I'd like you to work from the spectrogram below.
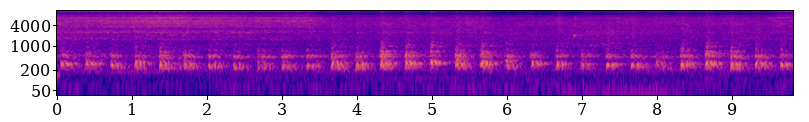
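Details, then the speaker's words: Fetal heart rate monitored before an ultrasound, with the baby in breech position: rapid, regular whooshing thumps typical of a fetal heartbeat. "Yeah, but I think they're monitoring the heart rate first for 15 minutes."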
